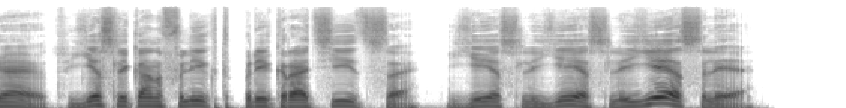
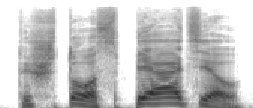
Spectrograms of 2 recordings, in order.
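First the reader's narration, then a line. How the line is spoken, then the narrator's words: Shouting into phone. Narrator (Russian): кричала она в трубку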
